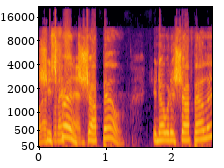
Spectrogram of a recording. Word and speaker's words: Chappell: There's no R in her last name. Spell her last name. C H A P P E L L. Chappelle. Chappelle. She's French. Chappelle.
